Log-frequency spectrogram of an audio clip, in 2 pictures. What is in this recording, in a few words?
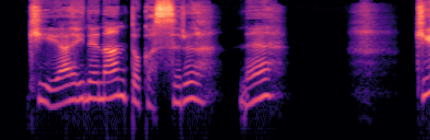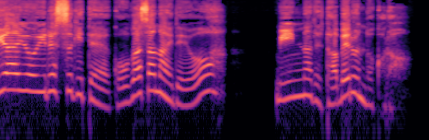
botch voice; 倉敷 舞子; 八月のシンデレラナイン(ハチナイ)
